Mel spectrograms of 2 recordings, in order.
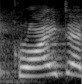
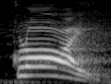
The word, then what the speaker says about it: ক্রয়: কয় র-ফলা অন্তস্থ অ, ক্রয়, ক্রয় মানে কেনা, ক্রয়। উচ্চারণটা একটু লক্ষ্য করো, কয়ের সাথে র, ক্রয়, ক্রয় অর্থাৎ কেনা, ঠিক আছে?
